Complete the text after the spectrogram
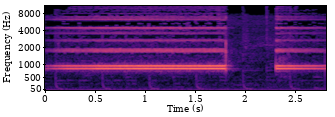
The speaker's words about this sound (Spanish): Otra de las provincias afectadas por la borrasca Claudia ha sido Ávila, donde la pasada noche recibieron la alerta en sus dispositivos móviles cuando se declaró el nivel rojo.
